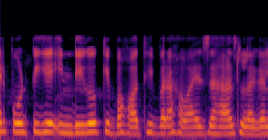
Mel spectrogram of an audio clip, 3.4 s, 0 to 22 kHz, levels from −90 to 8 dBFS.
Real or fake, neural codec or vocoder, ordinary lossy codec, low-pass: fake; vocoder, 44.1 kHz, 80 mel bands, Vocos; none; 7.2 kHz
